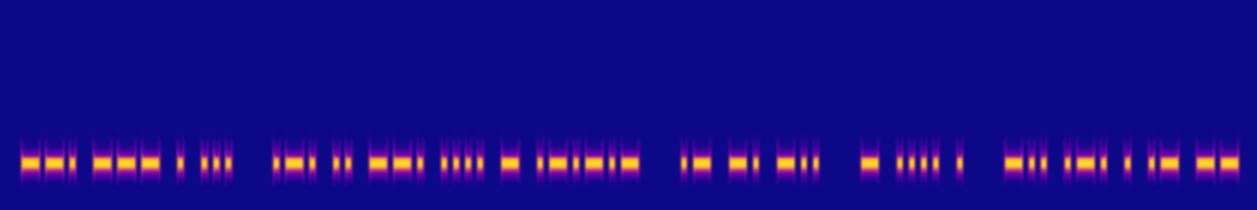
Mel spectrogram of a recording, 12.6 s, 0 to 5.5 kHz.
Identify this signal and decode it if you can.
Morse code, heard as a keyed tone, about 20 wpm, 600 Hz. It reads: GOES RIGHT. AND THE DREAM
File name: cw-books / winnie-the-pooh / winnie-20wpm-page-0103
